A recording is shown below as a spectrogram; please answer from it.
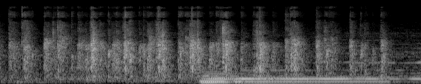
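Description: Keyboard music with a run of quick percussive clicks; a low, steady chord is held from about two seconds in.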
